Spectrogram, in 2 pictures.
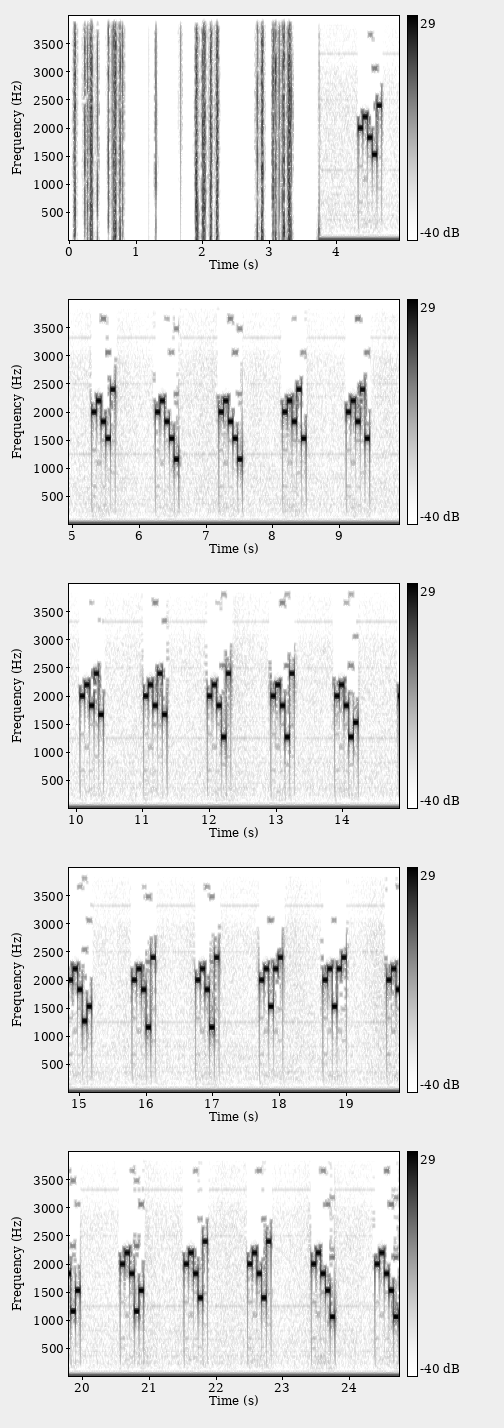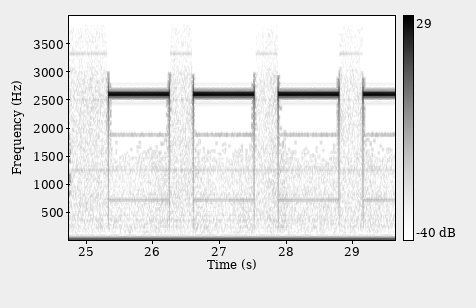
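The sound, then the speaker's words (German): Radio dispatch alert tones of a test call from the Jena dispatch centre (Leitstelle Jena) for Florian Seifeld, Rudelstadt: a few harsh bursts, then a long rapid series of short, evenly spaced high beeps, ending in a sustained steady tone. No talking. “Hier Leitstelle Jena mit Proberuf für Florian Seifeld, Rudelstadt, Ente mit Proberuf.”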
